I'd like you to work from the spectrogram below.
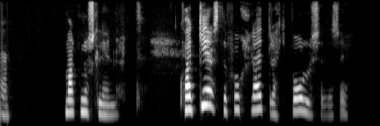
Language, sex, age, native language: Icelandic, female, 13, Icelandic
